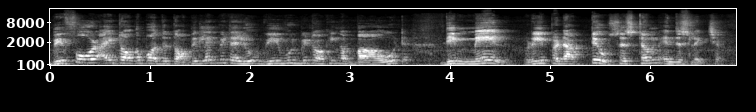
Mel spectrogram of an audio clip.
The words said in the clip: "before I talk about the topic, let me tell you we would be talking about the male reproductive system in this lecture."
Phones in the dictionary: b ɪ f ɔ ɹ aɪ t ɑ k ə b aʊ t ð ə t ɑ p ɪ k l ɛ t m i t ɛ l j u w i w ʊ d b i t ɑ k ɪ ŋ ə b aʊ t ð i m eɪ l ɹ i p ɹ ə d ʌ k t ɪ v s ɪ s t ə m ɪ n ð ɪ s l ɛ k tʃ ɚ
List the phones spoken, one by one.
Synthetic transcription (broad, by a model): b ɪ f ɔ ɹ aɪ t ɑ k ə b aʊ t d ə t ɑ p ɪ k l ɛ t m i t ɛ l j u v i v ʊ d b i t ɑ k ɪ ŋ ə b aʊ t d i m eɪ l ɹ i p ɹ ə d ʌ k t ɪ v s ɪ s t ə m ɪ n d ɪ s l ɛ k tʃ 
